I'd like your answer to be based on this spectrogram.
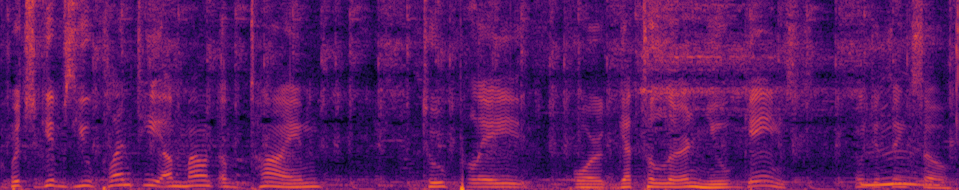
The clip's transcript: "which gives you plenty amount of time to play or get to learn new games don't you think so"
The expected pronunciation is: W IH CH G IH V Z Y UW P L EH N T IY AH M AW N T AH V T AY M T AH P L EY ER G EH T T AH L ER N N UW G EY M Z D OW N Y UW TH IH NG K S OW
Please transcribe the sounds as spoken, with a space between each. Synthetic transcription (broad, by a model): W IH CH G IH V Z Y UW P L EH N T IY AH M AW N T AH V T AY M T AH P L EY ER G EH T T AH L ER N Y UW G EY M Z D OW N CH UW TH IH NG K S OW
